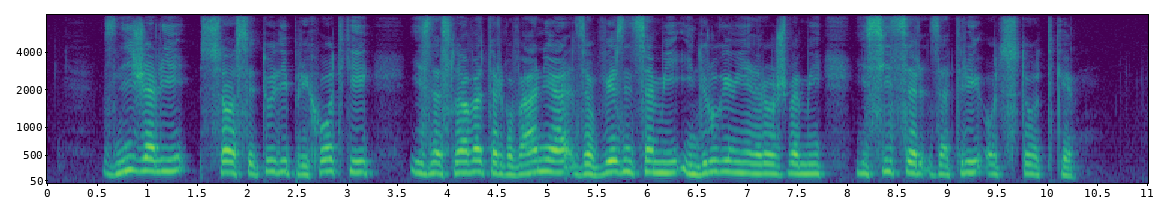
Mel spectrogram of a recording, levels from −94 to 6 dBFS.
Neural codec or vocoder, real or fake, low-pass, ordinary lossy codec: none; real; none; none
